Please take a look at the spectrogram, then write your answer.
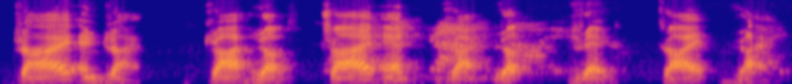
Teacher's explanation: The sound represented by the letter र in English words ट्राई एंड ड्राई, ट्राई र, ट्राई एंड ड्राई, र रेड, ट्राई ड्राई, ठीक है। तो र sound जो है वो post alveolar है। Then we have, मतलब only one है post alveolar, एक ही है र।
